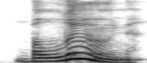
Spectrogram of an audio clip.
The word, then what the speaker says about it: balloon: We have words like guitar, hotel, balloon. Those are all two-syllable nouns with the stress on the second syllable.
